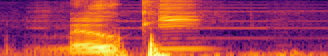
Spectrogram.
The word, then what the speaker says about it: Mookie: Give me a fantasy team match off, a fantasy match to go with MOOKIE. Hey, it rhymes with Pookie.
